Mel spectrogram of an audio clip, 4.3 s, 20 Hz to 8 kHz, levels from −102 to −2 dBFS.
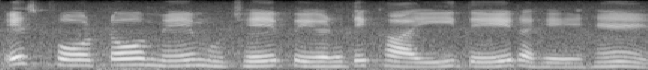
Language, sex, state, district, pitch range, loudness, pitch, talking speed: Hindi, female, Madhya Pradesh, Katni, 195-230 Hz, -18 LUFS, 210 Hz, 125 wpm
